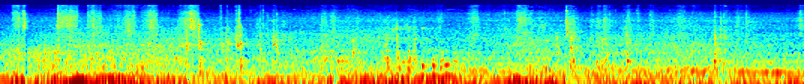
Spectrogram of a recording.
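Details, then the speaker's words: Mitsubishi Xpander, owner reports underbody clunking over bumps despite rebuilt steering rack: sharp irregular clunks over low engine hum when steering; tie rod adjuster found loose and retightened, rack itself tight. "Mình đã siết lại cái con chỉnh rotin đ các bạn cái con này nó bị lỏng nha Khi mà mình đánh trên lái nó sẽ va chạm như đây nó kêu"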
